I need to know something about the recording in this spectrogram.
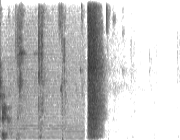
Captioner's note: flashback sounding voice; bang!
